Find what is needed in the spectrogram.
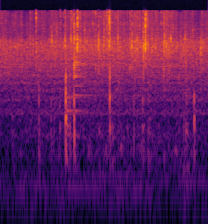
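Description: Covered pot of soup sizzling and bubbling on the fire, a steady crackle with a few sharp clicks, the loudest about two-thirds of a second in.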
